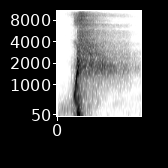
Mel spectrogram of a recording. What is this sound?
Recorded by mouth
